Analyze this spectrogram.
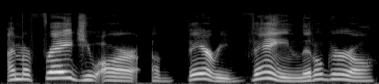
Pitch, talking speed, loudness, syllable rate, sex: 200 Hz, 140 wpm, -17 LUFS, 3.7 syllables/s, female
